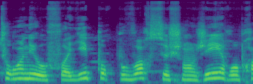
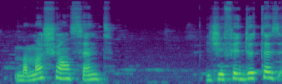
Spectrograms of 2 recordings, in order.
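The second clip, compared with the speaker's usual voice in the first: ordinary talk, nothing marked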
